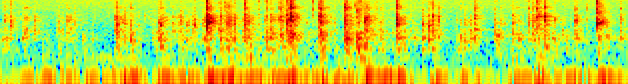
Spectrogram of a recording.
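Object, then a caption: Plastic keyboard with round plastic keycaps. Fingertips of both hands type on a mint-green plastic retro keyboard with round white plastic keycaps. A steady, uneven stream of short, bright plastic clicks and clacks plays over a constant low hum.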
